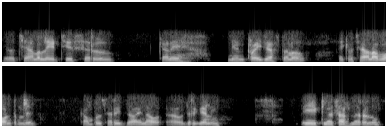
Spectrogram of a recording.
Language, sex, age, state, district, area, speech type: Telugu, male, 18-30, Andhra Pradesh, East Godavari, rural, conversation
